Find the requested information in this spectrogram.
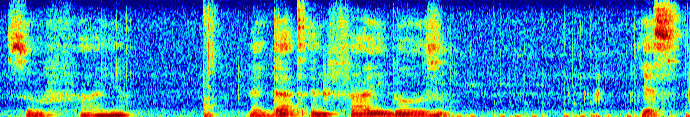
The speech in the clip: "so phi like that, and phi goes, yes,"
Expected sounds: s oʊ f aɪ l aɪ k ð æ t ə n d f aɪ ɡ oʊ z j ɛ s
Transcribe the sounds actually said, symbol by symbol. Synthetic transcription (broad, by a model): s oʊ f aɪ l aɪ k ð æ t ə n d f aɪ ɡ oʊ z j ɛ s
